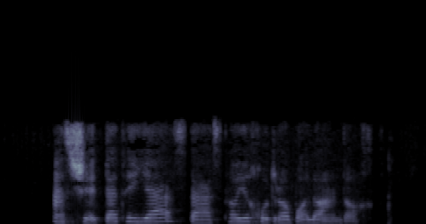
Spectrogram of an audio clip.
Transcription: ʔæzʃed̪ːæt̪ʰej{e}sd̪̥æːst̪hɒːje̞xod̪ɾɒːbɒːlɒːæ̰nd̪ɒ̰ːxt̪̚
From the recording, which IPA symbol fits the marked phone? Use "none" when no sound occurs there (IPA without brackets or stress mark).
æ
